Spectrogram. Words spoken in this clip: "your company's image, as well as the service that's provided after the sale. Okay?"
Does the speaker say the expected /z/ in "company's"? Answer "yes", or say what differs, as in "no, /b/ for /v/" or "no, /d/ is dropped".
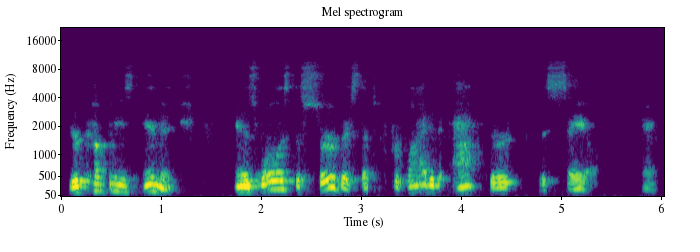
yes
